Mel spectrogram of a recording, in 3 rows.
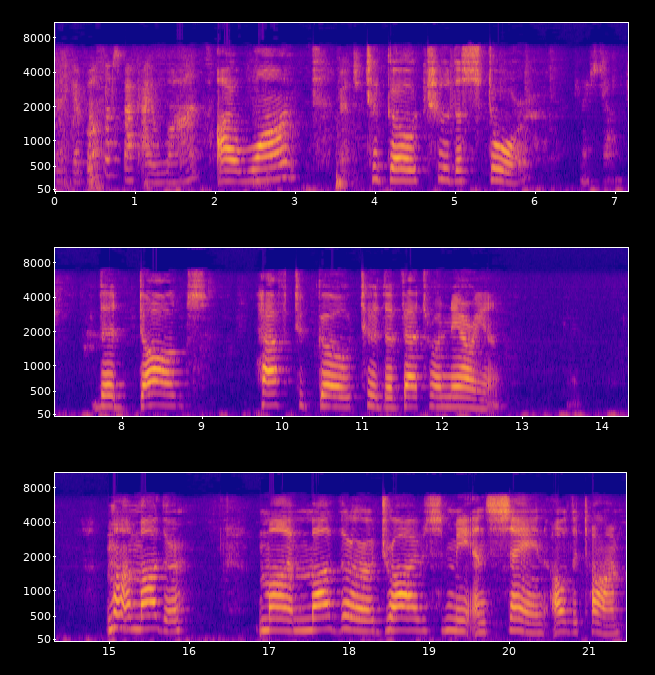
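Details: Female stroke survivor in a speech therapy session, recorded Sept 24th 2013, making repeated effortful attempts at a practice phrase; post-stroke speech disorder (aphasia / apraxia of speech).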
